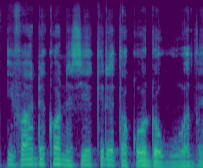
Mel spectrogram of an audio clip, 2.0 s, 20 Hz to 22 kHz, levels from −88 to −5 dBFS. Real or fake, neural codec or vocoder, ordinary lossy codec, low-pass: fake; vocoder, 44.1 kHz, 128 mel bands, Pupu-Vocoder; none; none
